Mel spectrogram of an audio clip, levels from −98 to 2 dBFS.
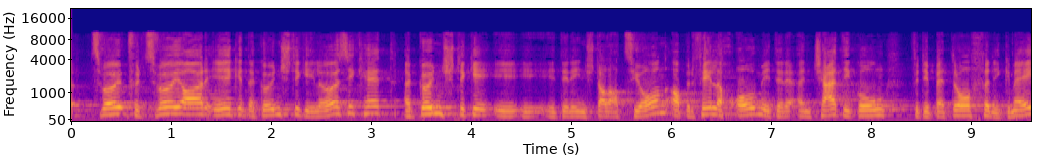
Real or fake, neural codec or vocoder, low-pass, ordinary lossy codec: real; none; 9.9 kHz; none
